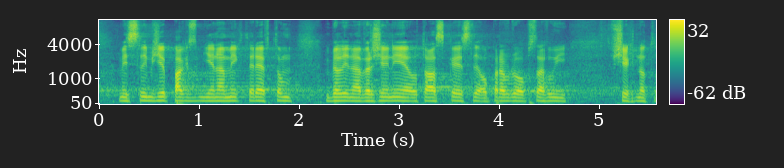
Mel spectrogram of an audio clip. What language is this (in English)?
Czech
